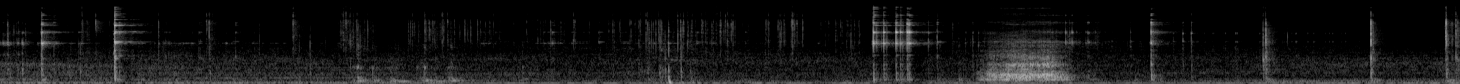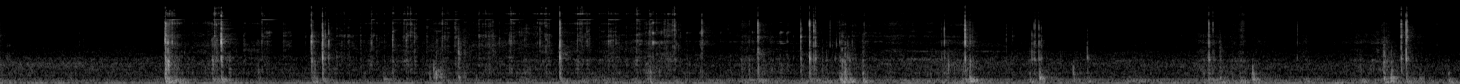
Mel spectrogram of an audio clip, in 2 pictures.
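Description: Hand-cranked metal meat grinder working on hard gumballs: irregular clinks and clicks as the candy balls knock about in the metal hopper and crack in the auger, with a louder grating noise lasting about a second near ten seconds in. A few bright clinks of gumballs on a ceramic plate come at the start.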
